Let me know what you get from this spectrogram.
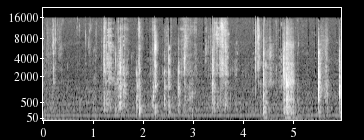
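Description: Close-miked chewing of food: irregular soft clicks and small crunches from the mouth, scattered and uneven, with a couple of sharper ones near the end.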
